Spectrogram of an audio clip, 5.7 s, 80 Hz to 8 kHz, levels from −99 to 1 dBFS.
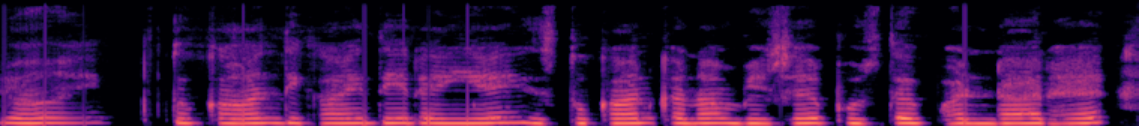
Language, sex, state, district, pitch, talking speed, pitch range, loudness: Hindi, female, Chhattisgarh, Bastar, 295 Hz, 170 wpm, 290-305 Hz, -32 LUFS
